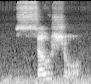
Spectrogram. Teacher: So the so gets stressed.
